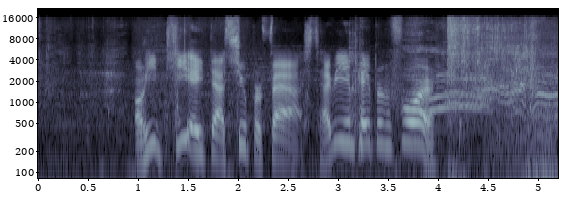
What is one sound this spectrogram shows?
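A man screams in agony.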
